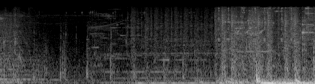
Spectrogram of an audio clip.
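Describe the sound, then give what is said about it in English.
Rapid machine-pistol gunfire in a video game firefight, with quieter mechanical clicks and shots at first, then louder, denser bursts of fire in the second half. “Ah, machine pistol's deadly, man. You can't outgun that. So where's that fire coming from, that additional spread?”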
